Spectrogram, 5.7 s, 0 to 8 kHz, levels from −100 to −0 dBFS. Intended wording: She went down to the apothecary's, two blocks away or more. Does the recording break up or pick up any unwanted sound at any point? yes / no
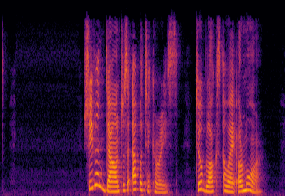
no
